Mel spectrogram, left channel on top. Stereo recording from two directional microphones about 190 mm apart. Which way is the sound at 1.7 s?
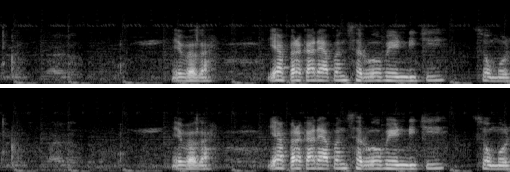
5° left (ahead or behind).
